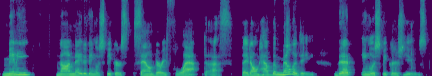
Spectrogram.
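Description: A woman's voice: medium pitch, unhurried. A middle-aged woman from the American South with a light Southern accent, talking animatedly as an interview guest. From Southern United States. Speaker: guest, accent reduction teacher. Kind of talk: casual interview talk.

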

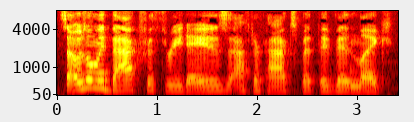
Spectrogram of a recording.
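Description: A woman co-hosts a podcast in a casual, giggly way. Her voice sits a little low, and her sentences are loose and full of filler words. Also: normal speed, bright, forceful tone. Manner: giggly, peppers talk with "like". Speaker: podcast co-host. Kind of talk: casual chat.

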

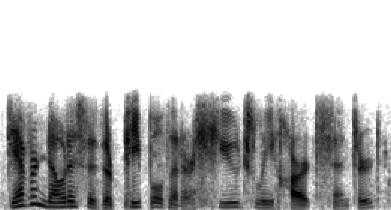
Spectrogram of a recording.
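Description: A man's voice: a little high, very animated, quick pace. A man speaking earnestly and emphatically in a conversational talk, like a coach. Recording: tinny phone-like audio with faint noise.

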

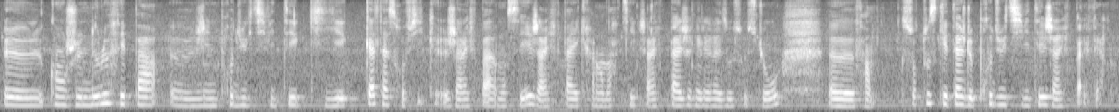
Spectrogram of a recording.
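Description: A French woman hosting her own podcast, talking casually with many pauses and fillers. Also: mid-range voice, level tone, slight background noise. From France. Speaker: podcast host. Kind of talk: casual solo podcast talk.

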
